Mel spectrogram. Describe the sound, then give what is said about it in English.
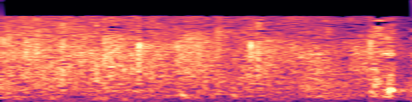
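Applause from an audience, a round of steady, dense clapping that holds at an even level for the whole two seconds with no voices standing out. “he receives a book token of this round of applause.”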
